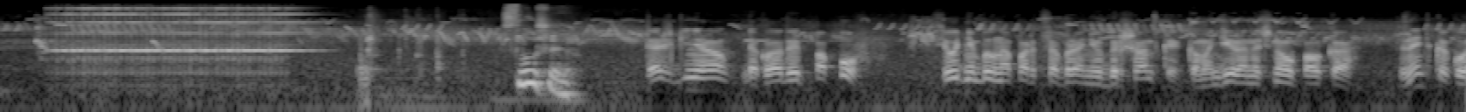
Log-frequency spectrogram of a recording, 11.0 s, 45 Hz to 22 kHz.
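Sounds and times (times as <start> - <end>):
telephone ringing in a general's office: 0.3 - 3.3
speech: 3.9 - 10.9.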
